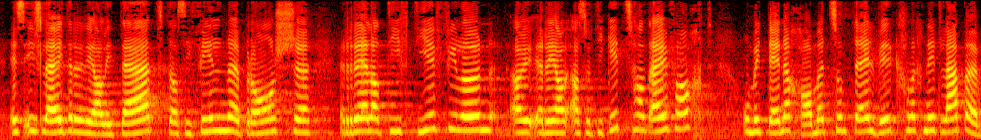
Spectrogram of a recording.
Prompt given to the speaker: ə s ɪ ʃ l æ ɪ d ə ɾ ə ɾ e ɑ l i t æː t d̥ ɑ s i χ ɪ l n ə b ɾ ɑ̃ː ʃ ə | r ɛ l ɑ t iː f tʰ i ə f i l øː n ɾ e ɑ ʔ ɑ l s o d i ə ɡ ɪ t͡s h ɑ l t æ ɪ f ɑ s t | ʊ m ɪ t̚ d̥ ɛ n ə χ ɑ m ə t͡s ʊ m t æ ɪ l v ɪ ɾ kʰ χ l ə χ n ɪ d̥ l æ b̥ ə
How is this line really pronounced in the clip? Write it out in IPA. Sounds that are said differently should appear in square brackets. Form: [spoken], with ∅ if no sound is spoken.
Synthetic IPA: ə s ɪ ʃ l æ ɪ d ə ɾ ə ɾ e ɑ l i t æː t d̥ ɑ s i [f] ɪ l n ə b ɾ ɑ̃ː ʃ ə | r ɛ l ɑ t iː f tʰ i ə f i l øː n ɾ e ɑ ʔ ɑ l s o d i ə ɡ ɪ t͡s h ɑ l t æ ɪ f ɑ [χ] t | ʊ m ɪ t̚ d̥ ɛ n ə χ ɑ m ə t͡s ʊ m t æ ɪ l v ɪ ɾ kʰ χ l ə χ n ɪ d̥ l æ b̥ ə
